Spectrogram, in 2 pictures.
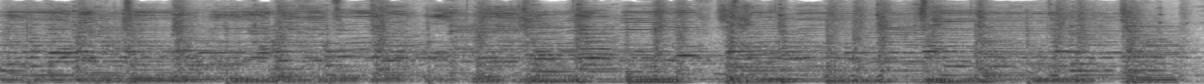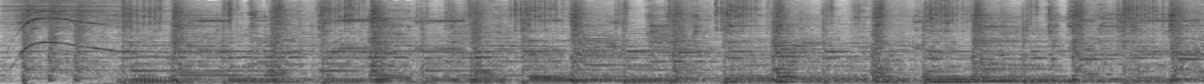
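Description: Background music in a country style with plucked strings and a steady beat, with a short swooping tone about halfway through.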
